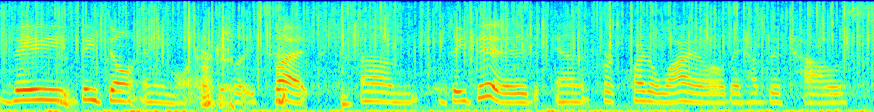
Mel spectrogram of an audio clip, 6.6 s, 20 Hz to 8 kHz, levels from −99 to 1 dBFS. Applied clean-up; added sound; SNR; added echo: none; Insect; 6 dB; none.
